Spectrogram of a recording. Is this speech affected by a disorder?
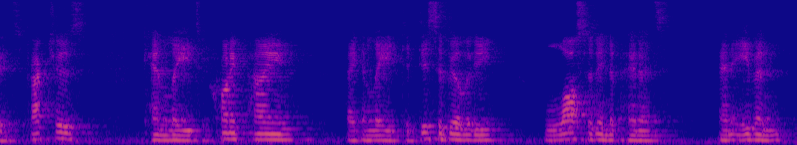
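No.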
